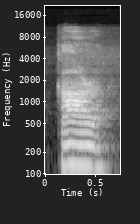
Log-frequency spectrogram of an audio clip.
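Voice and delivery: "car" with a soft, untrilled English r. Shown as a demonstration. Teacher giving an example of English R, soft r in "car". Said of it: "que es suave siempre".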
